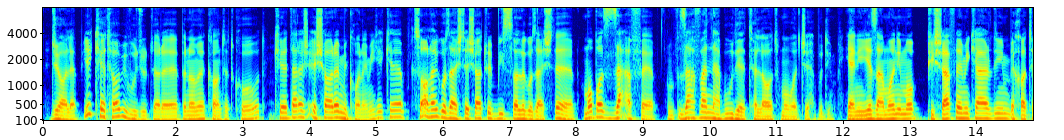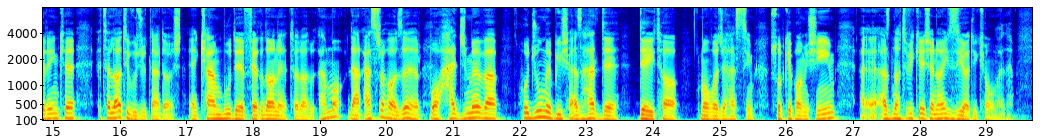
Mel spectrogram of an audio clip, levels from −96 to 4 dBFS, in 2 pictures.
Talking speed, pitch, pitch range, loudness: 145 wpm, 115 Hz, 100-135 Hz, -21 LUFS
